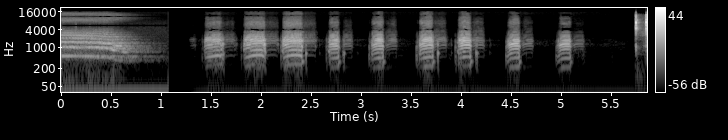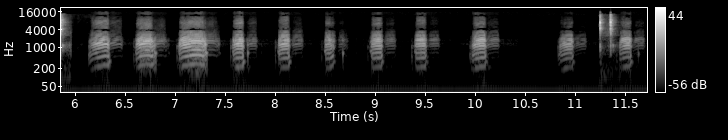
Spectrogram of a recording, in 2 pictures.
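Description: Waterfowl quacking: loud quacks about three a second in two runs, each run fading as it goes. In the first second a sustained elephant trumpet trails off, and sharp clicks of a subscribe-button sound effect come near the middle and again near the end.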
